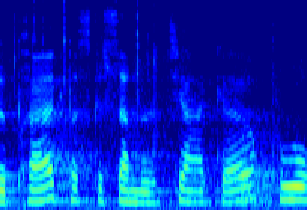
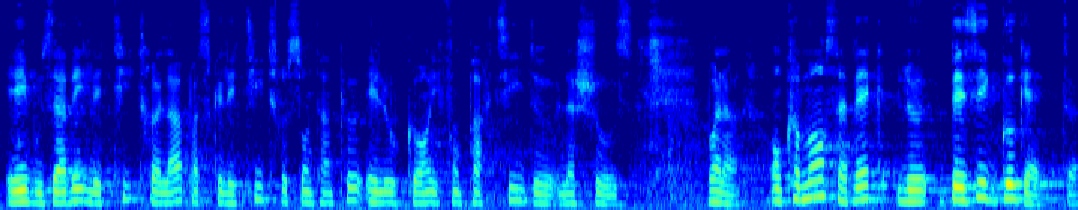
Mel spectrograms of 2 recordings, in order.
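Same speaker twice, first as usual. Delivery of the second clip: usual speaking voice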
